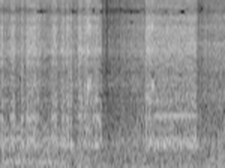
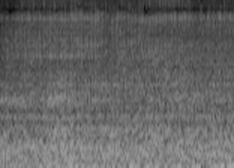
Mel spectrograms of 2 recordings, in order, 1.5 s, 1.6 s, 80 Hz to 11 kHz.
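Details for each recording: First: Model ball-bearing-axle chassis motor run on 12–17 V (17 V drawing 1 A): uneven high-pitched squeaks and chirps in bursts over the small motor's whir, clearing up around 12 V; dry bushing needing oil. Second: Chassis with ball-bearing axles after oiling a dry bushing: soft, even, quiet whirr at low voltage, about 1.9 V and 0.75 A with linkage, no squeak or rasp; running normally.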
